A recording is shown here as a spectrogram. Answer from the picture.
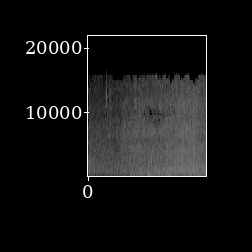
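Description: Steady rush of wind and open sea water, a little louder in the last second.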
